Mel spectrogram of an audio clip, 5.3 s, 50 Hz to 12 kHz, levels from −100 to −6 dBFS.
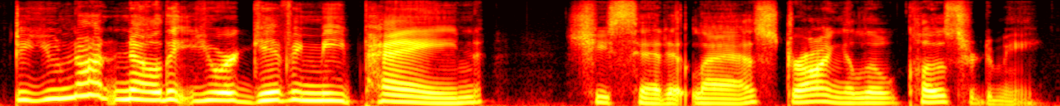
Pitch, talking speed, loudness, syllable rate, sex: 205 Hz, 225 wpm, -17 LUFS, 5.3 syllables/s, female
